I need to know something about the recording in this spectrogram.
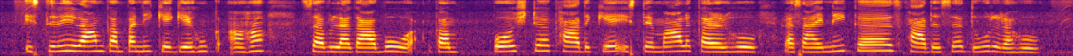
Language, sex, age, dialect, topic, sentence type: Maithili, female, 31-35, Angika, agriculture, question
